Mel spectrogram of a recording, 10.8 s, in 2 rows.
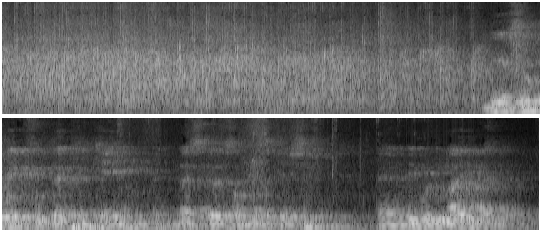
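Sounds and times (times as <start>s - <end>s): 
audience round of applause: 0.0s - 5.4s
speech: 4.8s - 10.5s.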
